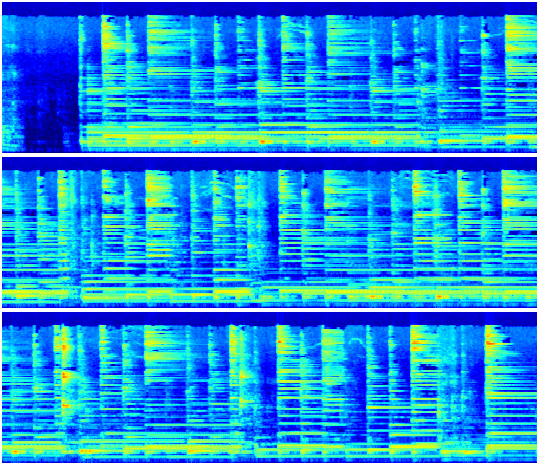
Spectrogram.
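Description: Cort steel-string acoustic guitar fingerpicked, starting about a second in: pairs of bass strings plucked together, then the upper strings picked in turn, running through the verse's chord sequence with a barre chord.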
